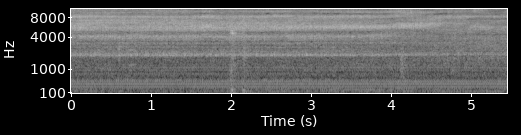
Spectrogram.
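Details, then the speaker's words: Compressor nebulizer switched on for home nebulisation of a baby with cold and cough: a click, then a steady mechanical hum and buzz of the running machine. "तो आप जो है ये ऐसे लेकर और यहाँ एक पीछे ऑन ऑफ का स्विच है, इसको ऑन कर दीजिए। ये देखिए, बस ऐसे जो है ऐसे"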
